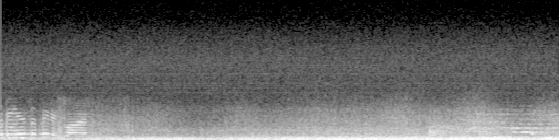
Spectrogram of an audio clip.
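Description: Large truck engines rumble loudly in a big echoing arena.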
